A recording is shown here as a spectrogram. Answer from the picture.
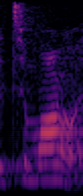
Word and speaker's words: tomorrow: này tomorrow tomorrow tomorrow Các bạn nhớ cái từ tomorrow thì có hai từ được stress cái âm thứ hai được stress chính và âm cuối cùng được stress phụ này tomorrow Ok tiếp nh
